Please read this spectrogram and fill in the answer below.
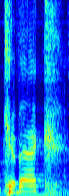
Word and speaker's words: Quebec: so look to that down below moving on Quebec yes that's how it's pronounced folks let's be culturally sensitive Quebec is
